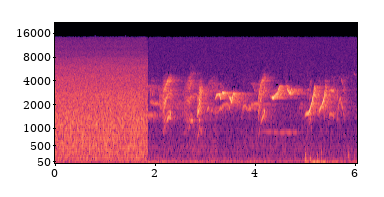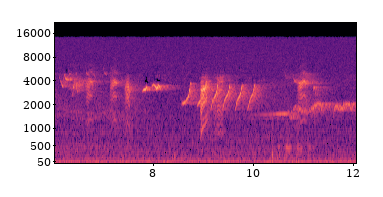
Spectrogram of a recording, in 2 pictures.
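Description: A steady rushing noise cuts off suddenly about two seconds in. Then a Japanese paradise flycatcher sings a run of quick, falling chirps and whistles, with longer, lower whistles near the end.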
